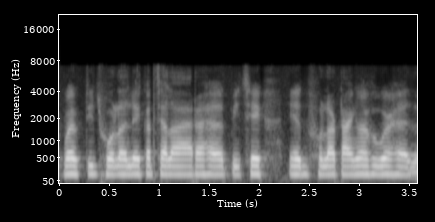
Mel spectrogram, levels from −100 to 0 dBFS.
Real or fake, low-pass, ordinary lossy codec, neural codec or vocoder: fake; 7.2 kHz; none; codec, 16 kHz, 1 kbps, X-Codec, HuBERT features, trained on LibriSpeech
